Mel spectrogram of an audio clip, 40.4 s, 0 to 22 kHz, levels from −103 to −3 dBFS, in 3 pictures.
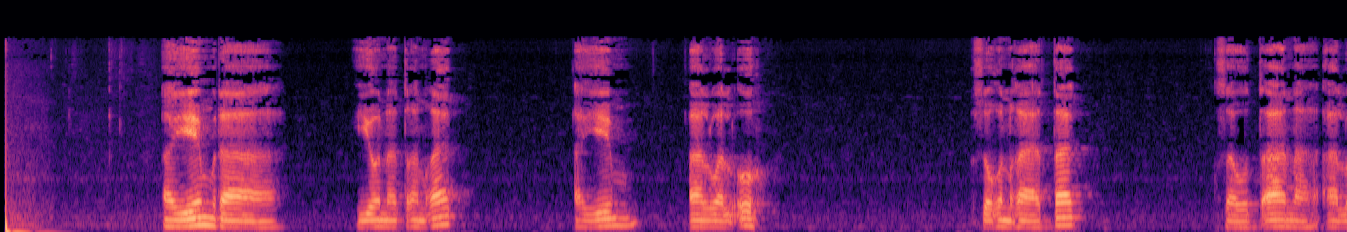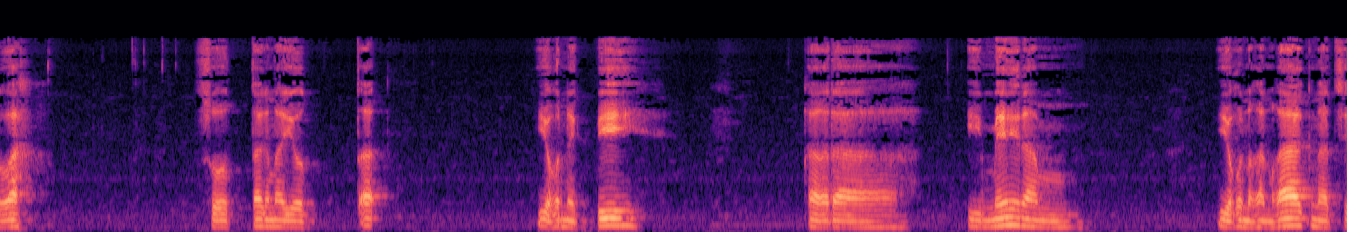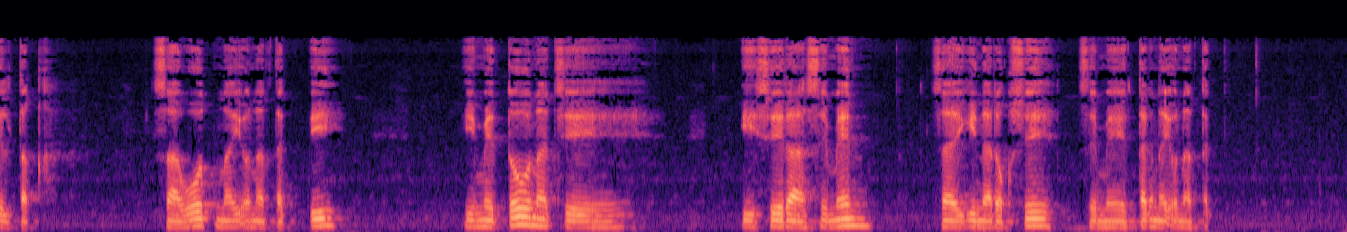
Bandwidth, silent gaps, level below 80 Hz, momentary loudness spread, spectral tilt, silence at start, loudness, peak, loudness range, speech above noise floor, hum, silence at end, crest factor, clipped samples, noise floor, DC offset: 11.5 kHz; none; -52 dBFS; 17 LU; -4 dB/octave; 0.05 s; -24 LUFS; -2 dBFS; 6 LU; 44 dB; none; 1.4 s; 26 dB; under 0.1%; -68 dBFS; under 0.1%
